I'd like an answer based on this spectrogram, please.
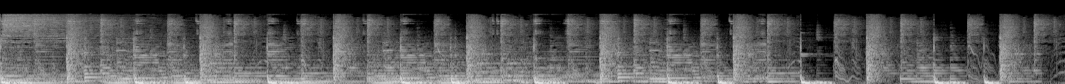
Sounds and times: Country song008 0.0 - 7.9
synthesizer 0.0 - 10.6

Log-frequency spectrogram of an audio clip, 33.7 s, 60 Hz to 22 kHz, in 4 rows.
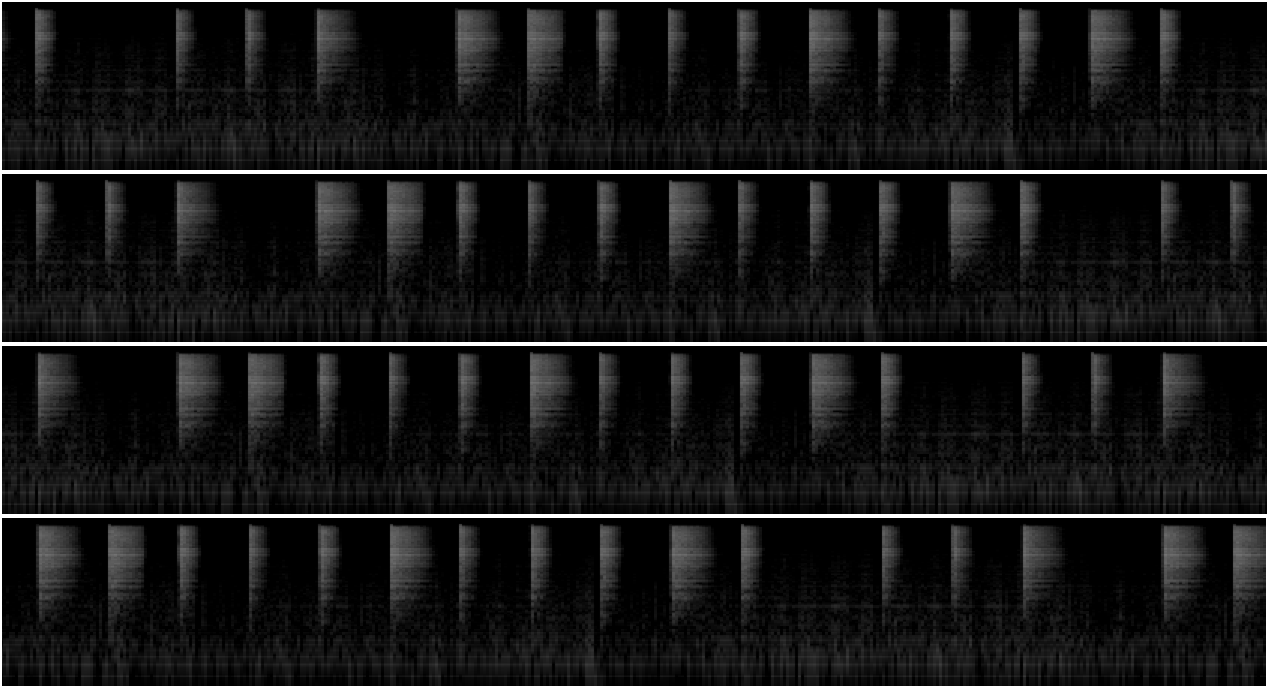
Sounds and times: hat 0.0 - 0.4
hat 1.1 - 2.4
hat 3.0 - 7.9
hat 10.5 - 15.4
hat 18.0 - 22.9
hat 25.5 - 30.4
hat 31.1 - 32.4
hat 33.0 - 33.7

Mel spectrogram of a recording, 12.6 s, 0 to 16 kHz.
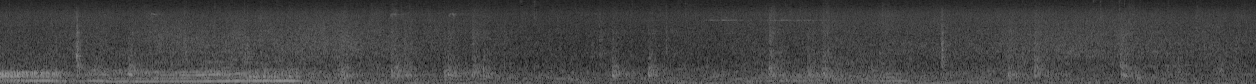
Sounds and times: Slight rain 0.0 - 12.5
wind 0.0 - 12.5

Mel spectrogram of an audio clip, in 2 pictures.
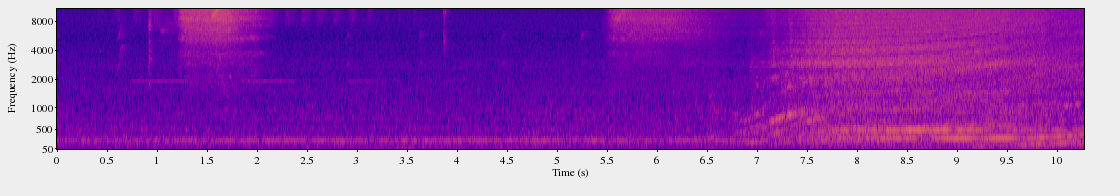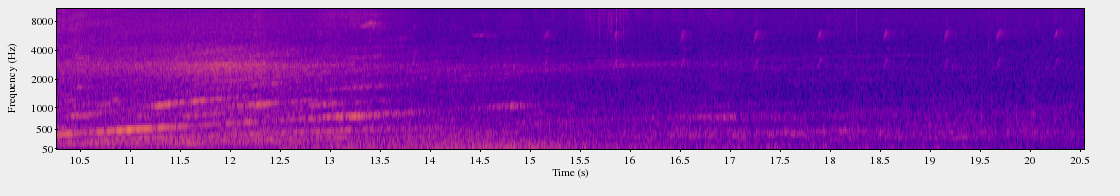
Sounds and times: electric train arrives at a station, pauses, leaves 0.0 - 20.5

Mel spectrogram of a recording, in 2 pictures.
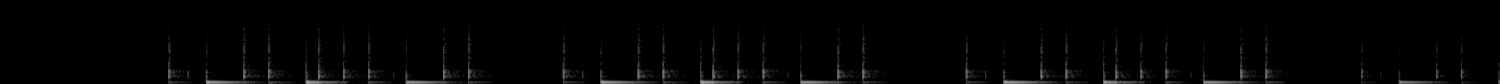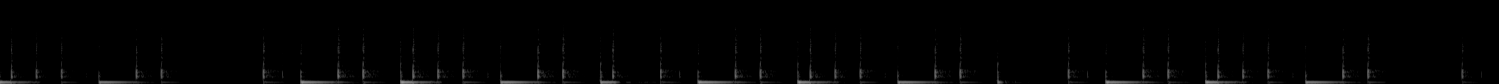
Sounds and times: Tabla 1.7 - 4.9
Tabla 5.6 - 8.9
Tabla 9.7 - 12.9
Tabla 13.7 - 16.8
Tabla 17.6 - 25.1
Tabla 25.7 - 28.9

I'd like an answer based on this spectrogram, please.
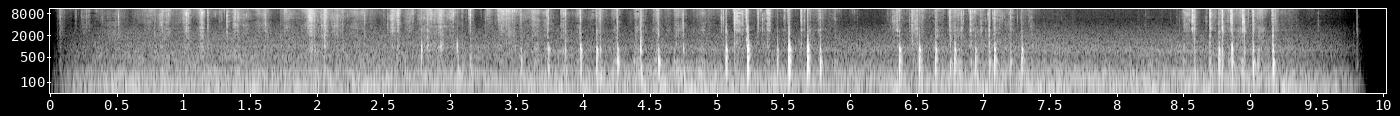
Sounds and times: rustle 0.0 - 9.7

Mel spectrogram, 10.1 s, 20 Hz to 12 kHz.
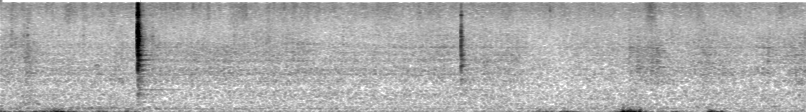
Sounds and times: hum from the high voltage overhead cables 0.0 - 10.0
wind 0.0 - 10.0

